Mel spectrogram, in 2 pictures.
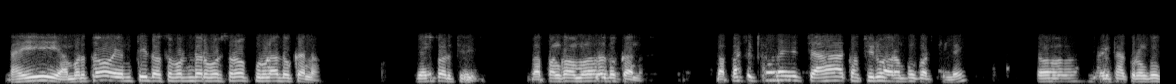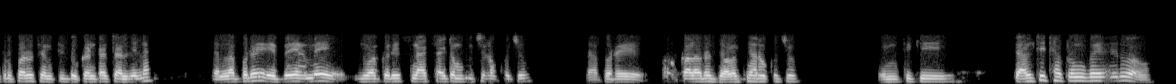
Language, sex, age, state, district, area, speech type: Odia, male, 18-30, Odisha, Kendrapara, urban, conversation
